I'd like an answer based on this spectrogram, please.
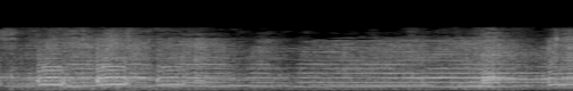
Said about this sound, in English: And so is the hooting of the ships in the harbor of Liverpool and Merseyside and Hull.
